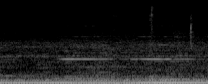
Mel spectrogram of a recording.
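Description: A vehicle back-up alarm sounding a steady high-pitched beep from about half a second in, over a low steady machine hum.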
